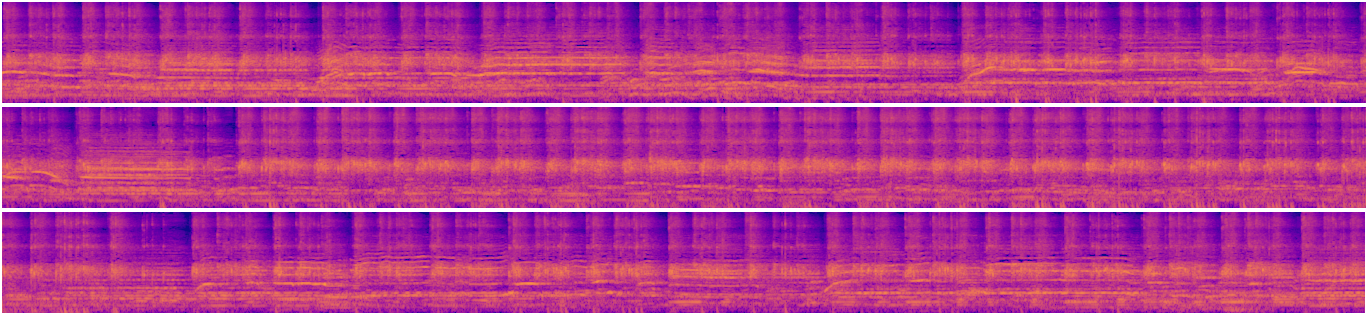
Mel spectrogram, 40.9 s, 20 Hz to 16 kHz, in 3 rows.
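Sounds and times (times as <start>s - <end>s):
women singing: 0.0s - 17.3s, 25.5s - 40.9s
button accordion: 0.0s - 40.9s
castanets clacking: 0.0s - 40.9s.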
